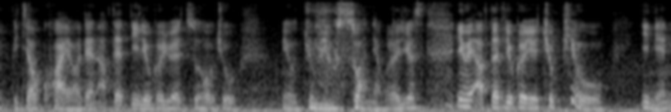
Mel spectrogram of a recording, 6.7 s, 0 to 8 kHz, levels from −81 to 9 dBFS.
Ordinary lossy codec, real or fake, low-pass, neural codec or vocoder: none; real; 7.2 kHz; none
